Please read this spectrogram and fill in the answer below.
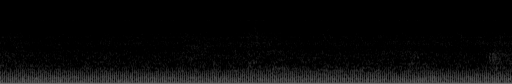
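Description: Steady electrical mains hum and buzz with an even hiss and a faint constant high whine, unchanging throughout.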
